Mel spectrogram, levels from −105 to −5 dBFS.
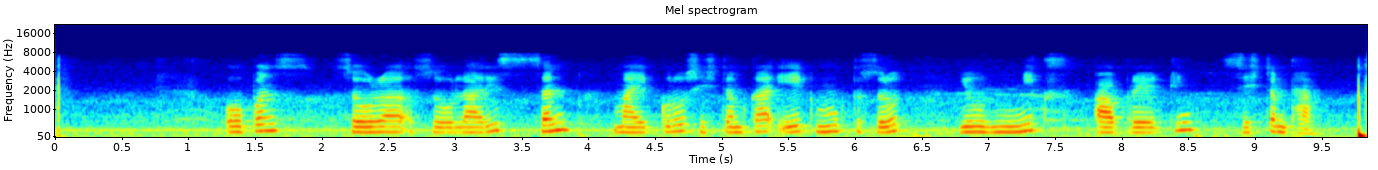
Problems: constant background noise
